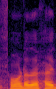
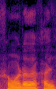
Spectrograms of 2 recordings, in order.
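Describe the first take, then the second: No difference in how they are said.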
